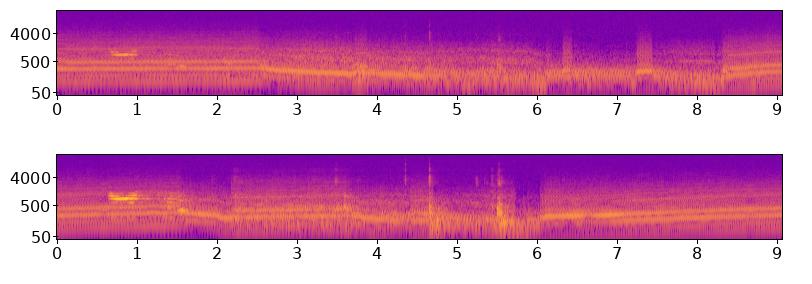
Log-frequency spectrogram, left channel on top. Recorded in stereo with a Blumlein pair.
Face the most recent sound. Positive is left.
turn(degrees=-30)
